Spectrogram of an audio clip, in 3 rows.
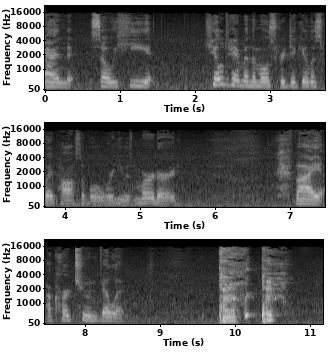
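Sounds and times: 
speech: 0:00.2 - 0:05.6, 0:06.8 - 0:08.6, 0:10.0 - 0:10.7
harsh coughs: 0:09.8 - 0:10.8.

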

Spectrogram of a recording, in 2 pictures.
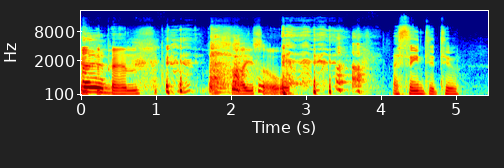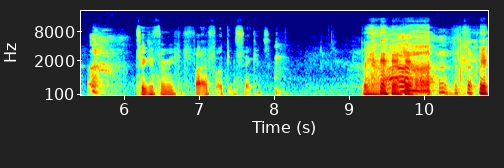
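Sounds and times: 
speech: 0:00.0 - 0:03.5, 0:04.2 - 0:08.1, 0:09.2 - 0:10.8
laughter: 0:00.0 - 0:04.0, 0:09.2 - 0:10.8
person coughing and sputtering from chili down the wrong pipe: 0:01.7 - 0:02.2.

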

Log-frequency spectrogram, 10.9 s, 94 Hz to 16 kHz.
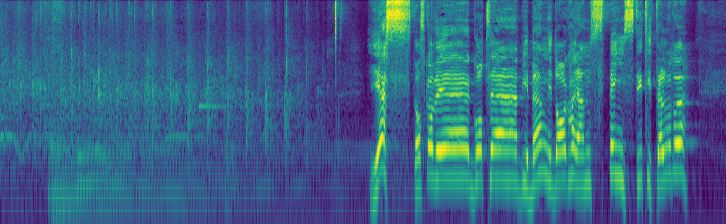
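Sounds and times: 
crowd applauding: 0:00.0 - 0:05.4
speech: 0:05.6 - 0:10.4.

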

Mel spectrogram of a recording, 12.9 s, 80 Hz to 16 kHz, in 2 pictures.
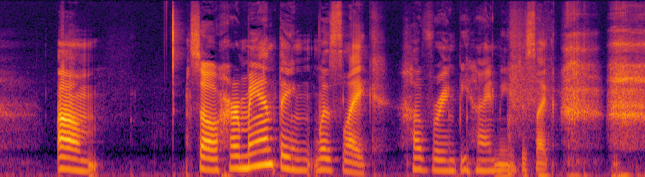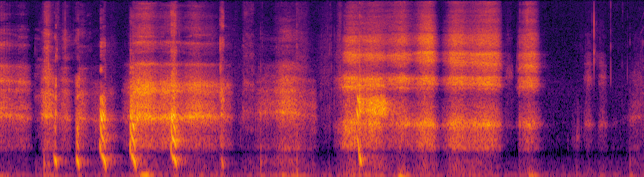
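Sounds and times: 
speech: 0:00.6 - 0:01.1, 0:01.8 - 0:06.3, 0:06.9 - 0:07.2
person imitating creepy heavy breathing with raspy wheezy gasps: 0:07.7 - 0:11.9.

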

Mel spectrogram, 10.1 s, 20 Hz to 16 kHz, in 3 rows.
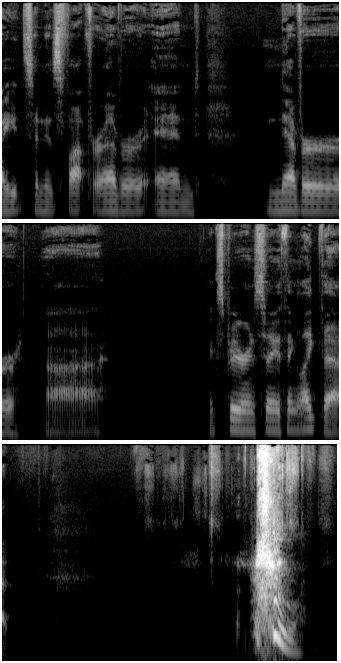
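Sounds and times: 
speech: 0:00.0 - 0:04.5, 0:05.4 - 0:06.9, 0:09.1 - 0:09.8
loud sneeze: 0:09.1 - 0:09.8.

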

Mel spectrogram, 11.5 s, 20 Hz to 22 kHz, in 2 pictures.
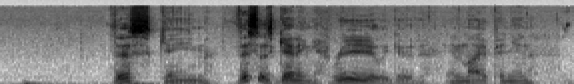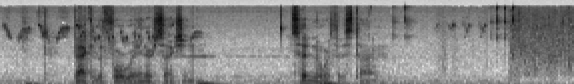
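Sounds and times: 
speech: 0:01.1 - 0:05.4, 0:06.5 - 0:07.9, 0:08.7 - 0:09.7
faint chirping birds: 0:02.5 - 0:10.8
steady stream of flowing water babbling: 0:10.8 - 0:11.4.

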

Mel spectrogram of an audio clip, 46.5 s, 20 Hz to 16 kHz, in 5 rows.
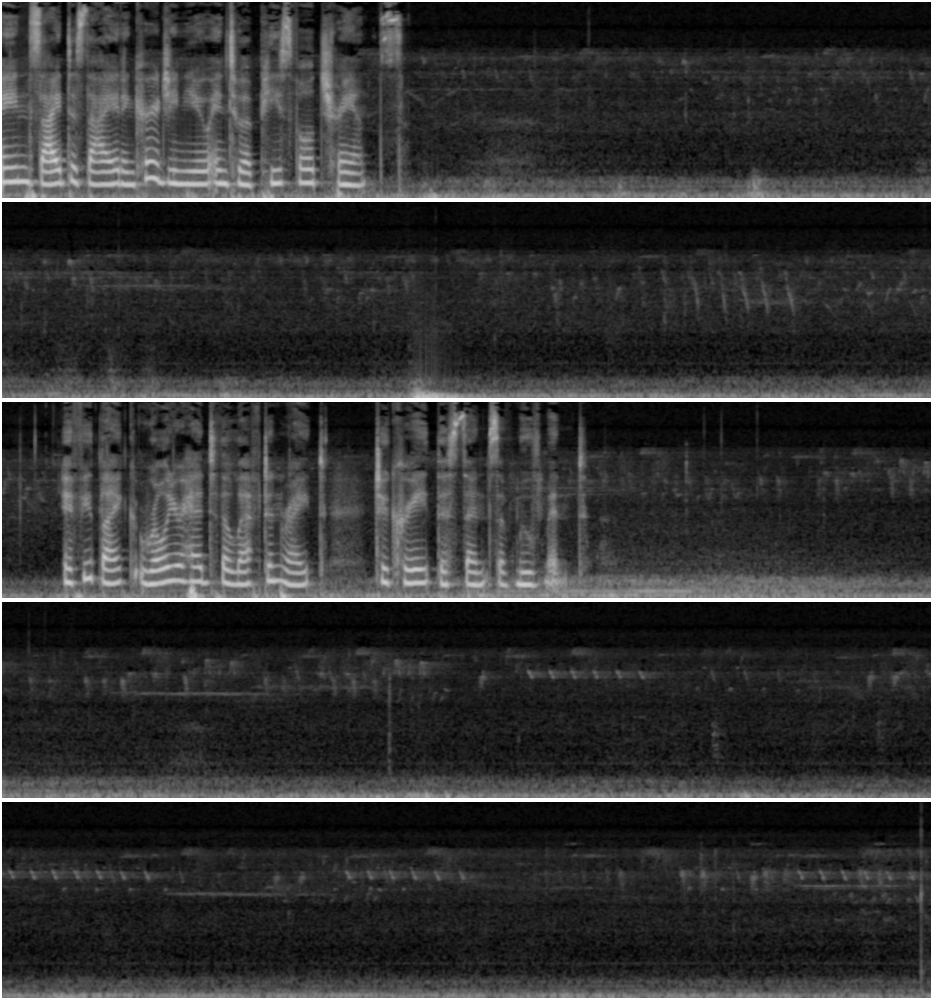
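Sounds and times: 
speech: 0:00.0 - 0:04.0, 0:19.2 - 0:24.4
birds chirping and singing: 0:00.0 - 0:46.4
low rumble of outdoor ambience: 0:00.0 - 0:46.4.

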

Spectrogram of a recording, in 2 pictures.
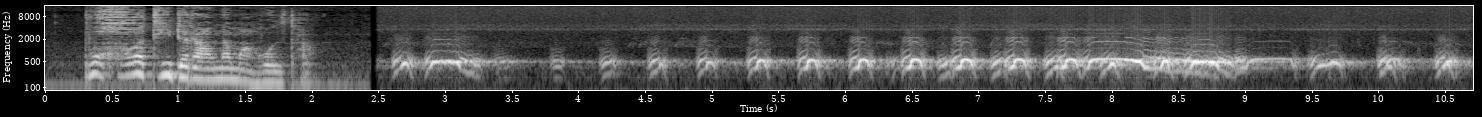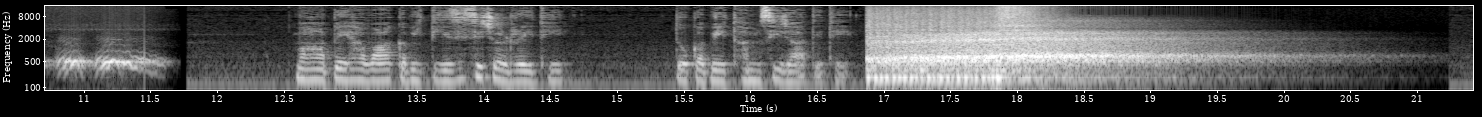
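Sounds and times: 
speech: 0:00.3 - 0:02.2, 0:12.7 - 0:14.8, 0:15.4 - 0:18.2
owl hooting: 0:04.2 - 0:11.5.

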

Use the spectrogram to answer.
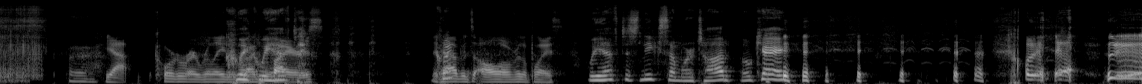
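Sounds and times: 
speech: 0:01.0 - 0:03.6, 0:04.3 - 0:11.4
laughter: 0:07.8 - 0:10.6
man coughing and hacking: 0:10.0 - 0:11.4
man making strained throat-clearing groans: 0:10.0 - 0:11.4.

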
